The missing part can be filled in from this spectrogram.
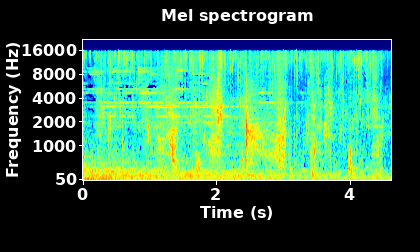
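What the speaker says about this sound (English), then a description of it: "now let's just stir it all in" Chili being stirred in a crockpot, a close wet sloshing and scraping of thick liquid with soft irregular spoon strokes, steady and fairly loud.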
